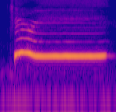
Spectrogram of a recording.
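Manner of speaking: high, loud, drawn-out call; calling a pet. Real, not acted. Calling the pet once more.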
